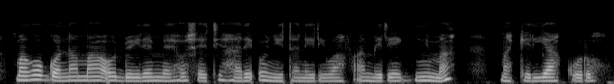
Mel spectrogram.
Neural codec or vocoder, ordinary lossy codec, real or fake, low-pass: none; Opus, 64 kbps; real; 7.2 kHz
